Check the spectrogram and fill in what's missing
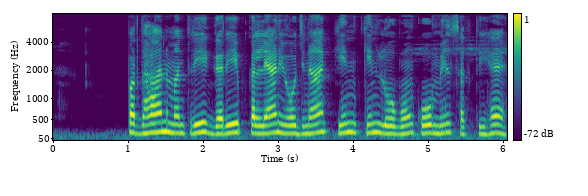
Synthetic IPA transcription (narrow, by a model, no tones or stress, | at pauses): pɾɐd̪ʱaːnmə̃nt̪ɾiɡɐɾiːbkəljaːɳ̃joːd͡ʒnakɪnkɪnloːɡõkomɪlsɐkt̪iɦɛː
